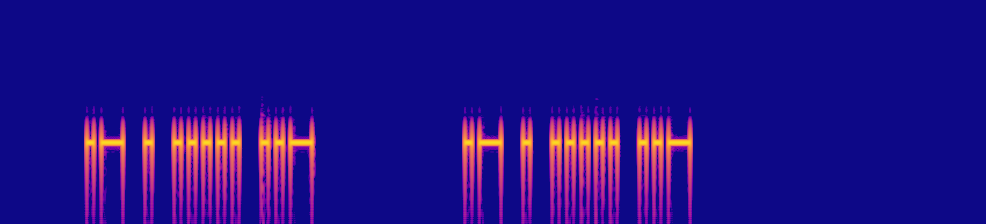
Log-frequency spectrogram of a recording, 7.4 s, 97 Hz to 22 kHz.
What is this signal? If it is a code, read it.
Morse code, heard as a keyed tone, about 22 wpm, 700 Hz. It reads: AE5U AE5U
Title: USA Call Signs - 4 Characters - Repeated 2x - 22wpm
